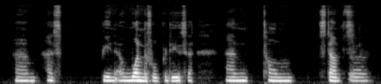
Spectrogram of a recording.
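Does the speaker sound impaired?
Yes: aphasia after stroke; aphasia after stroke affecting speaking, reading and writing, relearned counting through knitting; attends aphasia speaking group, reading text still very difficult; loses words mid-sentence, quieter voice, initially could not speak, speaking German with brother helped.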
